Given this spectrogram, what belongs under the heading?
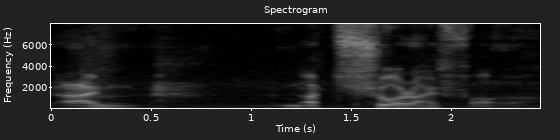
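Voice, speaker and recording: A man's voice: on the low side, animated, slow, a little hiss or hum. An actor playing a formal, guarded school chairman in a video game dub, hesitant and evasive. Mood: flustered. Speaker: head of a school.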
